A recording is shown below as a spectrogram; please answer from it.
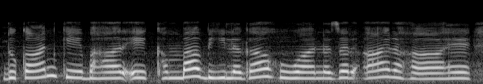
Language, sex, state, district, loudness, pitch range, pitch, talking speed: Hindi, female, Uttar Pradesh, Shamli, -13 LUFS, 280-315 Hz, 295 Hz, 150 wpm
